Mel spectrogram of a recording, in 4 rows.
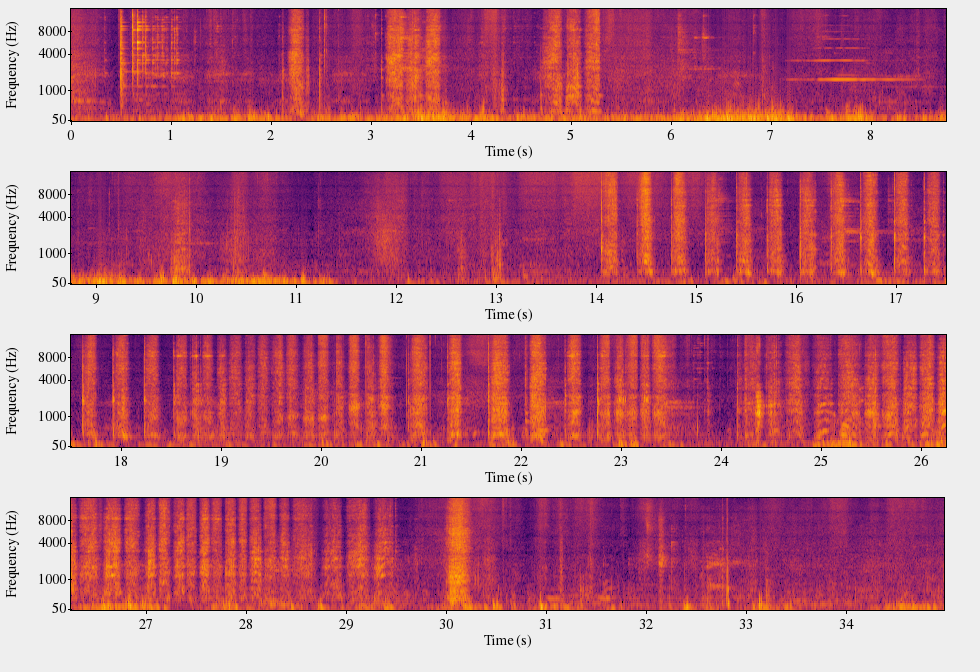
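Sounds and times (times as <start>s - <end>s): hoof rasp strokes: 2.1s - 5.7s, 13.9s - 30.4s.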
